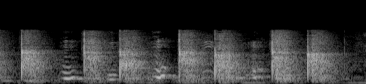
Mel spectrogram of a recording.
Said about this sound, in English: Oh, clap your hands. Some people don't know how to do.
